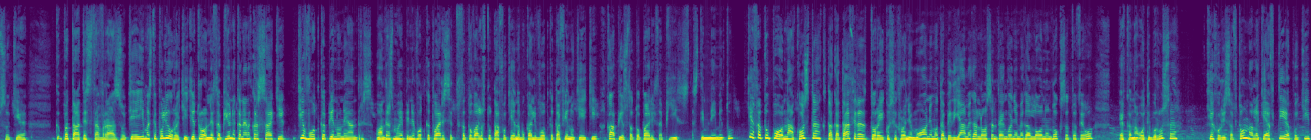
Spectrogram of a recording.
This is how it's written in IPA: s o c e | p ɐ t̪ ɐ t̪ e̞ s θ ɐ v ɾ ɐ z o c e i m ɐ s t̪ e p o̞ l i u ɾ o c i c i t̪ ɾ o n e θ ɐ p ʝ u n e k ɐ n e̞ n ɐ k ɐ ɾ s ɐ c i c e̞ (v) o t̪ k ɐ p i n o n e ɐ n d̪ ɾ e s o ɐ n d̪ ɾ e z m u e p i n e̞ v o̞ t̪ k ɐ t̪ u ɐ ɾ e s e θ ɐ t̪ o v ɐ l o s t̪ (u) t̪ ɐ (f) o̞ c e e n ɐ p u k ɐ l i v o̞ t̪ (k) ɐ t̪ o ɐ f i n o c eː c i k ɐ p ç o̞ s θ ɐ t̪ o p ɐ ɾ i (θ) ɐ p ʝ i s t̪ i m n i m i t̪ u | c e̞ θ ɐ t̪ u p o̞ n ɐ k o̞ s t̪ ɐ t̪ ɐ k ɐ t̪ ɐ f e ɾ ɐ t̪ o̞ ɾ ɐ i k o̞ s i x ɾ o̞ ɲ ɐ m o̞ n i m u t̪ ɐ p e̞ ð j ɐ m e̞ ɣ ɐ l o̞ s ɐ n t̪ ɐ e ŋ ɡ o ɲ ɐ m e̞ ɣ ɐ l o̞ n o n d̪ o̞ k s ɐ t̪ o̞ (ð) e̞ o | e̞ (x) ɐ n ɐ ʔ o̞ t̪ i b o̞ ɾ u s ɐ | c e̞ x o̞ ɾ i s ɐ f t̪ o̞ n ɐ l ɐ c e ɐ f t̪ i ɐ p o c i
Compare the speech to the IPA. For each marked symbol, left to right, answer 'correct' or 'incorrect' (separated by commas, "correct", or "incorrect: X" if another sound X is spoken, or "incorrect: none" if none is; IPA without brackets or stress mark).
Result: correct, incorrect: o, correct, correct, correct, incorrect: θ, incorrect: k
